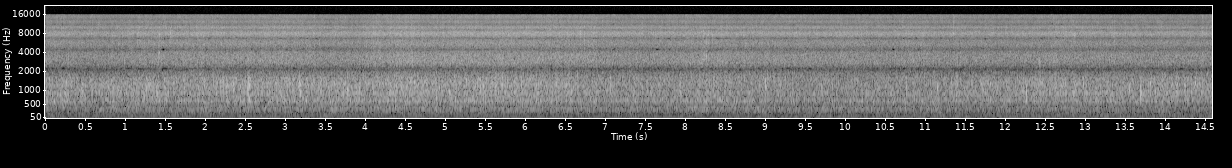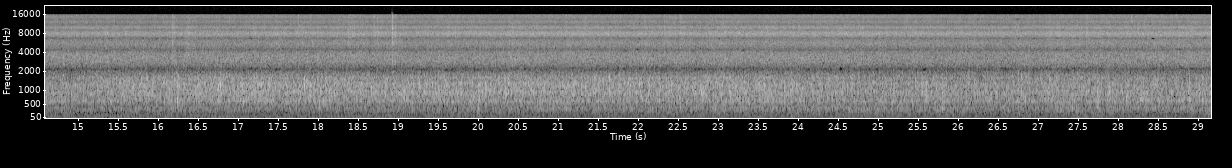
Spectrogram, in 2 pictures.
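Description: Water rushing steadily through a breach in a beaver dam of sticks and mud, pouring over in a small waterfall and churning in the creek below.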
